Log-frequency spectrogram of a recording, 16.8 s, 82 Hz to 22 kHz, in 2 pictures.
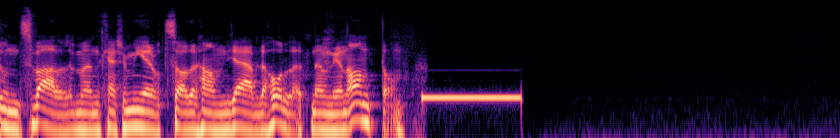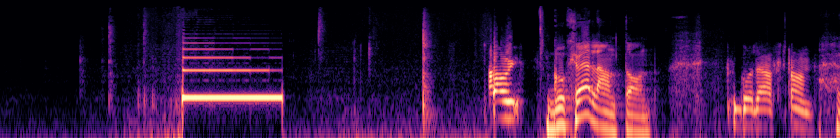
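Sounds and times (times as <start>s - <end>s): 
speech: 0.0s - 4.2s, 13.5s - 16.8s
telephone ringback tone on an outgoing call: 4.2s - 5.2s, 10.2s - 11.2s.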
